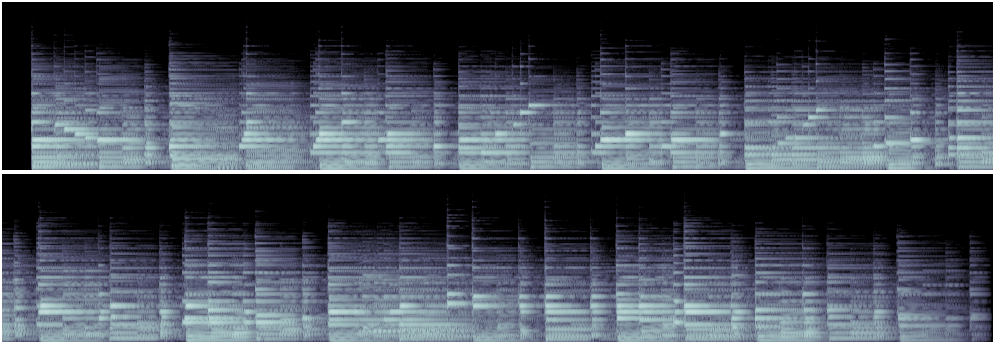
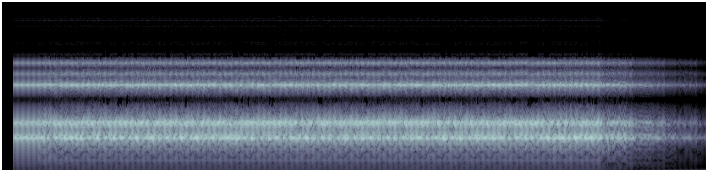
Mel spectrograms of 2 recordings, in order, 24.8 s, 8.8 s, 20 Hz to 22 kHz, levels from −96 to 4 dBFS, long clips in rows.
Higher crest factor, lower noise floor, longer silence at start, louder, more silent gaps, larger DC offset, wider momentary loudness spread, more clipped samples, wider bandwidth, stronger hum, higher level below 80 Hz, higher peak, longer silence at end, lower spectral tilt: about the same, 16 dB vs 14 dB; about the same, -42 dBFS vs -44 dBFS; first, 0.35 s vs 0.15 s; about the same, -20 LUFS vs -20 LUFS; neither; neither; first, 9 LU vs 4 LU; neither; about the same, 6.6 kHz vs 6 kHz; neither; first, -38 dBFS vs -70 dBFS; about the same, -4 dBFS vs -6 dBFS; about the same, 0.15 s vs 0.15 s; first, -8.5 dB/octave vs -2 dB/octave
